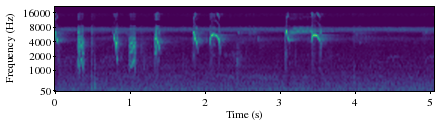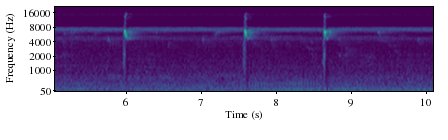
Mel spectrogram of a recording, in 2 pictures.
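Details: Brown-throated sunbird song for calling out rivals: an opening flurry of high chirps and downward slurs, then only a few scattered sharp notes spaced seconds apart, with a thin constant high tone behind.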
